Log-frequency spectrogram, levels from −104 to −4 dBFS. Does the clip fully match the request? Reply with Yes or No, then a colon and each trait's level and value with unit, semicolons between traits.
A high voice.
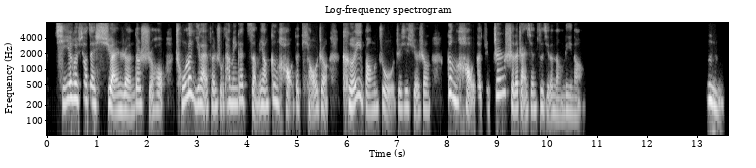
Yes: high, 205 Hz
